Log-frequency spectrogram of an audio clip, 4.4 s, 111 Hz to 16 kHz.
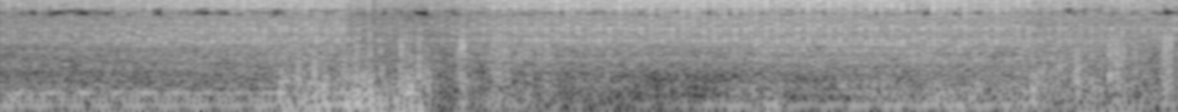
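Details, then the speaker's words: Turbo BMW E46 with an M52B28 swap, mid dyno tuning (last pull 17 psi, 450 wheel hp) before raising the rev limiter and boost: settled low idle with light even ticking and a brief blip. Motor seems healthy, clicking away; normal. "so now we're going to raise the Rev Homer up and add some boost up here to see if we can carry it on other than that everything's checking [Music] out motor seems healthy clicking"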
